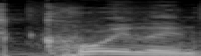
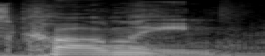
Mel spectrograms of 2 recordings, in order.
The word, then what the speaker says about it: Colleen: Like I said, I mispronounced her name as Coilin for some reason. But there you have it, folks. That was Colleen.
